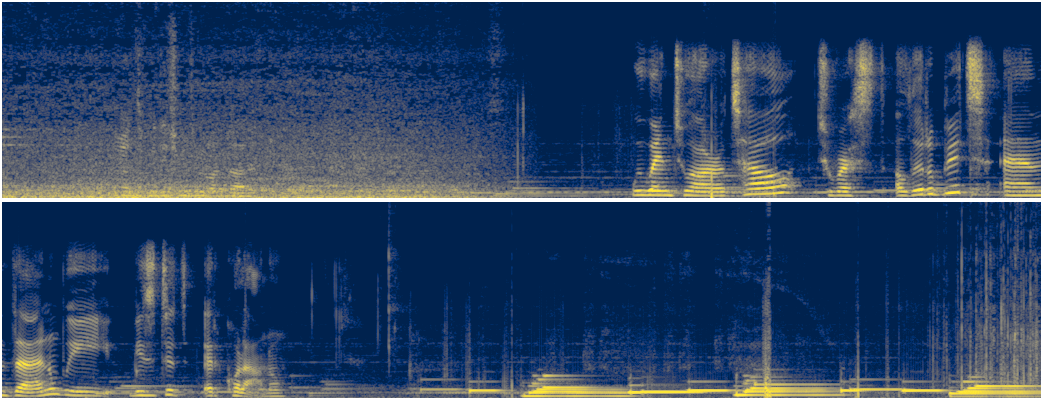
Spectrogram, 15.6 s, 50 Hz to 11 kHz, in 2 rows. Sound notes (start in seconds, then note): 4.8 in English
